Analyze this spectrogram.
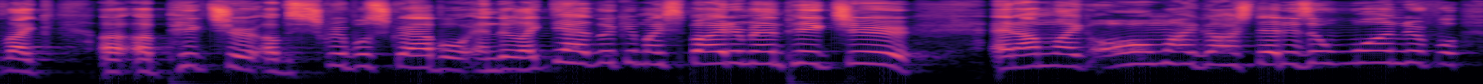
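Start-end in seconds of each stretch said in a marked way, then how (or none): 2.8-4.6 higher-pitched little kid imitation; excited child. Son showing dad his scribbled picture, imitated excited child. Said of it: "My kids, they will come to me". 5.5-7.3 high-pitched mock amazement; gushing praise. Dad praising his kid's scribble, gushing mock amazement. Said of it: "What they want is the blessing".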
